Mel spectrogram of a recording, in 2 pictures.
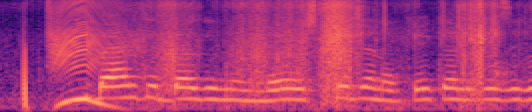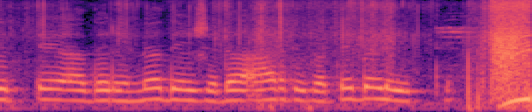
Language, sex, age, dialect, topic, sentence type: Kannada, female, 18-24, Central, banking, statement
